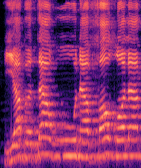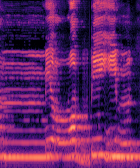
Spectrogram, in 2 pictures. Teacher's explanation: یہاں با پر قلقلہ کریں گے، یبتغون فضلا من ربهم، میم کو را مشدد کے ساتھ ملائیں گے، نون ساکن کو چھوڑ دیں گے، را کو ہم نے یہاں پر پورا ادا کرنا ہے، مر ربہم، مر ربہم نہیں، اس کو پڑھیں گے مر ربہم، فضلا من ربہم ورضوانا۔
